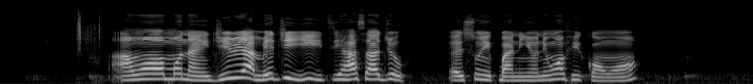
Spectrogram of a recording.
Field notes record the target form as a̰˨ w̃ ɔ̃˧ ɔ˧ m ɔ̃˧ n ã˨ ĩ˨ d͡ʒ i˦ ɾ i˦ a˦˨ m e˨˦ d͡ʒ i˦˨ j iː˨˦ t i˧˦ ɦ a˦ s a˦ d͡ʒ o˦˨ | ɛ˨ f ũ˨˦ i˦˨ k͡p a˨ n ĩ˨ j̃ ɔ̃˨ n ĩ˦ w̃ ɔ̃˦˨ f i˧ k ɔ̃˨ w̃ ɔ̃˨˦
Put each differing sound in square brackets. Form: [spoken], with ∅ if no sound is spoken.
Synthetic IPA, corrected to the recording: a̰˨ w̃ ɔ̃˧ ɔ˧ m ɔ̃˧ n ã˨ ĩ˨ d͡ʒ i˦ ɾ i˦ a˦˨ m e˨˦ d͡ʒ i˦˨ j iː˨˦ t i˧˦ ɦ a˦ s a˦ d͡ʒ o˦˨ | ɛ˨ [s] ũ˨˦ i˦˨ k͡p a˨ n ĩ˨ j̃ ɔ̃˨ n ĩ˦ w̃ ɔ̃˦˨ f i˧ k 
